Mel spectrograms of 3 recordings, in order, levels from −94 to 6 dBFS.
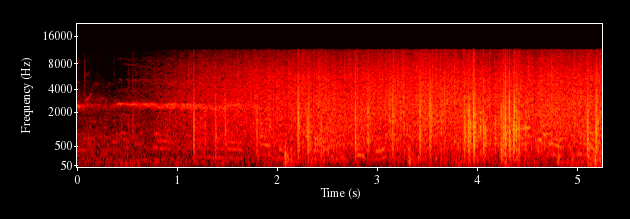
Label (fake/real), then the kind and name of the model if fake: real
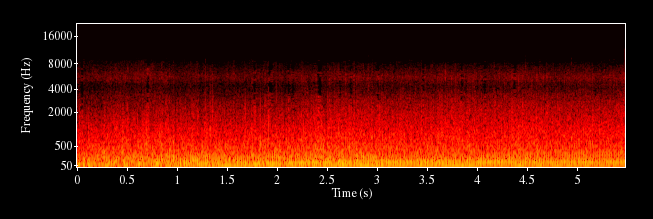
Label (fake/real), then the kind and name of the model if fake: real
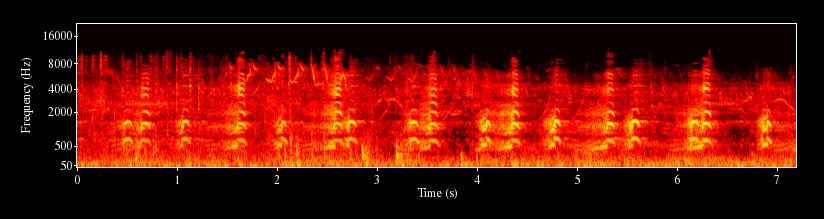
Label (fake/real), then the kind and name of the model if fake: fake, vocoder, BigVGAN v2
